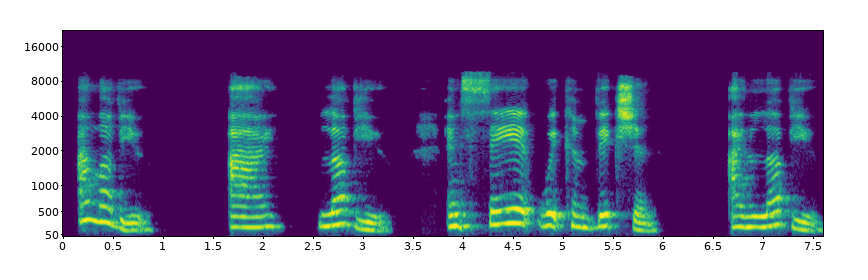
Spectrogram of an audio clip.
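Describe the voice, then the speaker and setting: A woman with a somewhat breathy, fairly high voice speaks at a very slow pace, with very wide pitch swings and long, frequent pauses. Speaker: author and speaker. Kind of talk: podcast interview.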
